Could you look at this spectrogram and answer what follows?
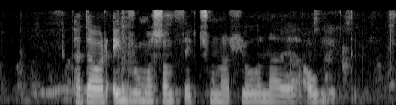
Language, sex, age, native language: Icelandic, male, 12, Icelandic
